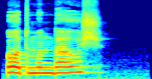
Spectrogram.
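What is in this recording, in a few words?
"ӧтмындаысь" Komi, female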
